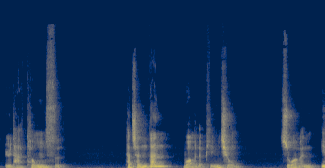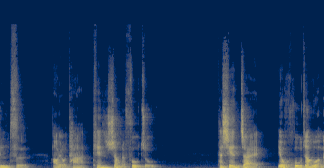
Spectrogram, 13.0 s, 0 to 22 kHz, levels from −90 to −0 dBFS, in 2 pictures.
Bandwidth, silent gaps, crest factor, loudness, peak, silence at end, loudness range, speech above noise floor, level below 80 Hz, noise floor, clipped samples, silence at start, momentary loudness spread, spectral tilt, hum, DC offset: 15.5 kHz; none; 20 dB; -24 LUFS; -4 dBFS; 0 s; 4 LU; 45 dB; -50 dBFS; -68 dBFS; under 0.1%; 0.1 s; 15 LU; -5 dB/octave; none; under 0.1%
